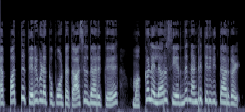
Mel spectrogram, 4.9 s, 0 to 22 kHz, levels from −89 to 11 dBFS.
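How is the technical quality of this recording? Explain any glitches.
The quality is poor. MP3 compression damage is plainly audible throughout. The speech has nothing above 11.2 kHz, and its texture sounds watery and swirly. This is likely a low-bitrate MP3 encode, consistent with about 48 kbps. Short of bits, the encoder cut the treble and dropped weak frequency lines, which flicker between frames.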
